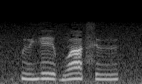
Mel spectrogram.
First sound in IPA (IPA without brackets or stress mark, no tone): p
